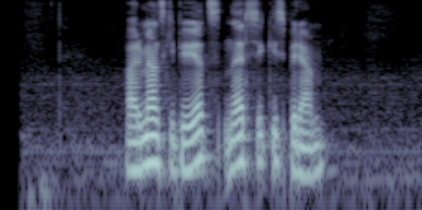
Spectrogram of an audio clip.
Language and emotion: Russian, neutral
